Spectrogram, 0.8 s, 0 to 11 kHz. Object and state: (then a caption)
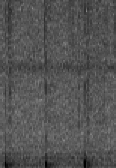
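Hollow-sounding baked sourdough loaf (done). Three quick, hollow taps on the bottom of a freshly baked spelt sourdough loaf, each a short, dull knock centered low around 250 Hz that dies away almost instantly. The hollow sound shows the bread is done.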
